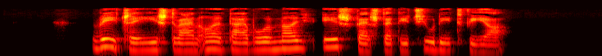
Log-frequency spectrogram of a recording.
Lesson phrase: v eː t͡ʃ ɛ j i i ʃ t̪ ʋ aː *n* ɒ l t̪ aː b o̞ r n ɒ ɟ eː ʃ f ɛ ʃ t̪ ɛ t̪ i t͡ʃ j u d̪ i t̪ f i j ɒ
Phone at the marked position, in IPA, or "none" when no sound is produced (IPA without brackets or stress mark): n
